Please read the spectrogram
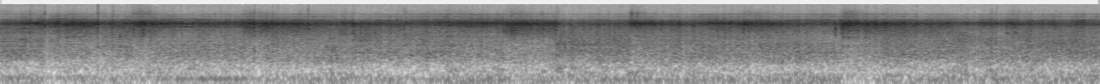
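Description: Skateboard wheels rolling back and forth on a wooden mini ramp: a steady rumble and hiss whose upper hiss shifts every couple of seconds as the rider carves the transitions.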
